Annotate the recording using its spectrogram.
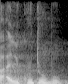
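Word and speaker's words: الكتب: comme on l'a vu, on prononcera toujours le lam. On mettra une soukoun sur le lam et on prononcera le lam. Donc on dira, dans ce cas de figure, on dira al-kutubu. Al-kutubu. Donc on prononce le lam.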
